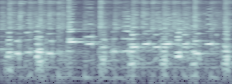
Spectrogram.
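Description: Trikitixa, a Basque diatonic button accordion, playing a fast arin-arin dance tune in quick, even notes, with a pandero (jingled tambourine) keeping a rapid steady beat.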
